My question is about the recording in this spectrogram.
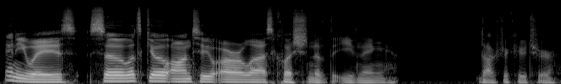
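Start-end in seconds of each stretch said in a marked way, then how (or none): none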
